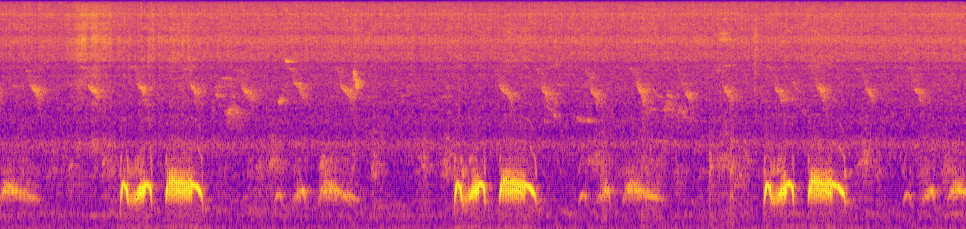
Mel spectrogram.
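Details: Female spotted dove calling to stimulate males, repeating a mellow two-part coo three times at intervals of about three seconds, softer coos between phrases and faint high chirps of small birds behind.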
